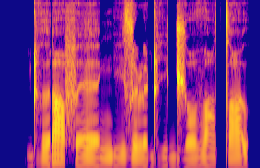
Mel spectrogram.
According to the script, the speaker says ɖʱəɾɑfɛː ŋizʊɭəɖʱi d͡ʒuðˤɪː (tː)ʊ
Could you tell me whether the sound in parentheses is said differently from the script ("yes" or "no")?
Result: yes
